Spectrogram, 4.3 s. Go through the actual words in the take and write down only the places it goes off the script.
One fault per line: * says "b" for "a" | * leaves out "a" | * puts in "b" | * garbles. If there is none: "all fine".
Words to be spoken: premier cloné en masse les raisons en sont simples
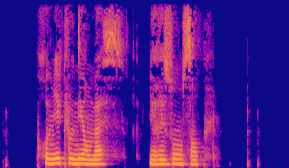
* leaves out "sont"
